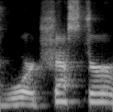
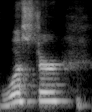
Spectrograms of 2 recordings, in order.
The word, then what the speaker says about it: Worcester: course is worcester so i know that looks like it says warchester or warcester i promise you it's pronounced worcester and we are a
